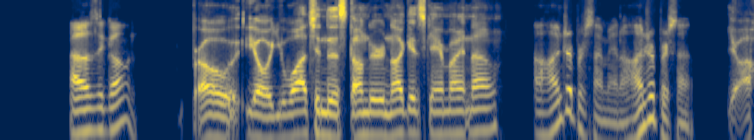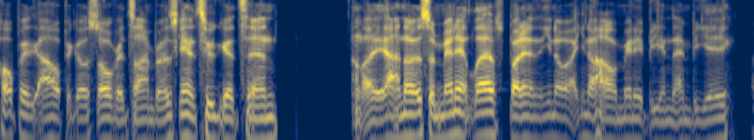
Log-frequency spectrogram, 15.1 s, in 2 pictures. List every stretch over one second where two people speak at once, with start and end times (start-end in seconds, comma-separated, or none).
none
